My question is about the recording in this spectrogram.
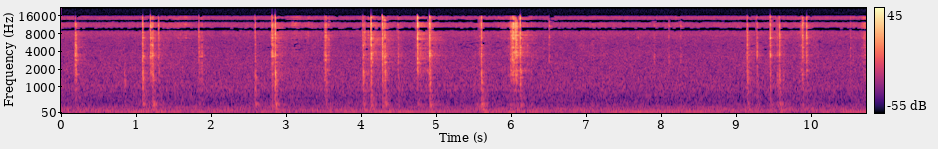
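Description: Metal clicks and clinks of a wrench working the nut on a threaded steel axle bolt as it is loosened. The clicks come in irregular clusters of a few, over a steady low hum.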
